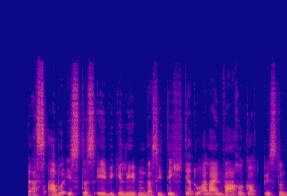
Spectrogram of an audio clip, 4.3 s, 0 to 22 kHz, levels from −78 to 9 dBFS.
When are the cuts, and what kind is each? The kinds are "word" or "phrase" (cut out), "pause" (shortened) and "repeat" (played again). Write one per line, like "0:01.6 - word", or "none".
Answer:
none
